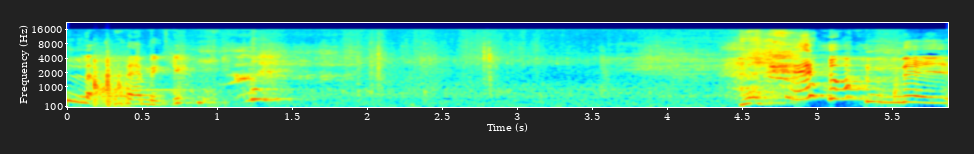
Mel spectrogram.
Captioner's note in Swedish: skrattar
